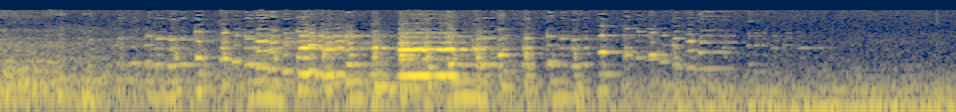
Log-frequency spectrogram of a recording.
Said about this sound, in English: There's always the engine room, of course. Perhaps the steady rhythm will lull you to sleep. I doubt it, sir. You haven't heard our engines.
